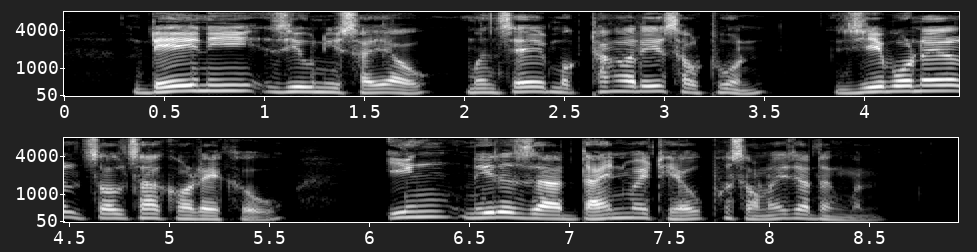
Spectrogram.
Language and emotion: Bodo, neutral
